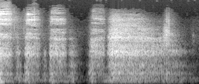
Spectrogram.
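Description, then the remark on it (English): Audible breathing with no talking: a few quick, airy breaths in and out, then a longer, drawn-out exhale that slowly fades. “Nobody's stopping me breathing in and breathing out.”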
